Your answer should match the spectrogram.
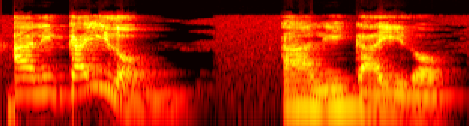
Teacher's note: La tilde está en la I, por lo tanto la A con la I se separa. Ahí ocurre el famoso hiato acentual.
